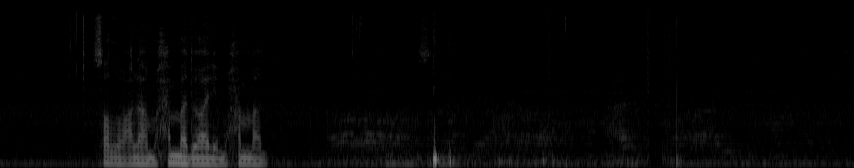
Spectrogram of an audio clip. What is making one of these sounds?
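A young man speaks into a microphone in a calm voice.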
